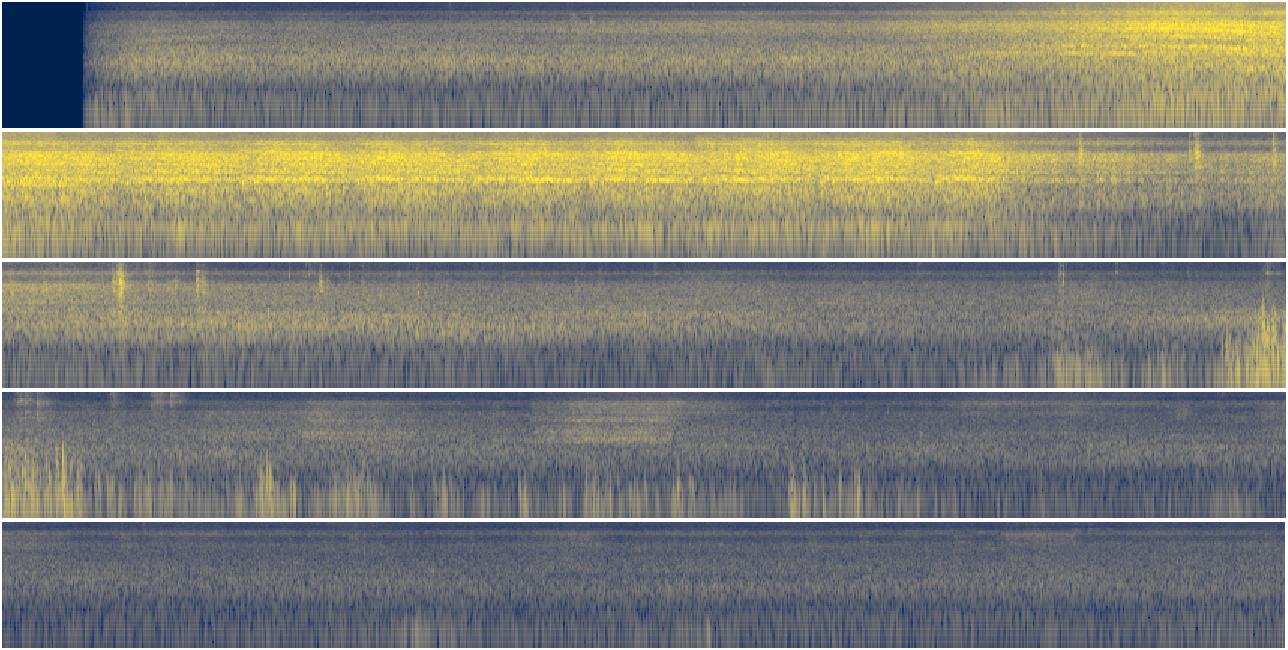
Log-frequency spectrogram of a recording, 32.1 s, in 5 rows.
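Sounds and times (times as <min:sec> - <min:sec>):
passing train rumble: 0:00.4 - 0:32.0
steady high tone: 0:03.8 - 0:12.2.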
